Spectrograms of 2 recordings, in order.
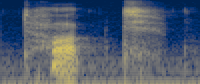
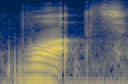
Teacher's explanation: the final ED sounds like a T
